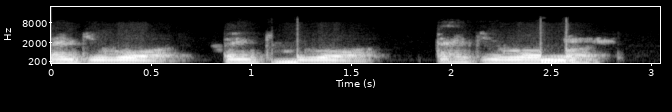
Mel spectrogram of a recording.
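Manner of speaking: play-acted crying, tearful voice. Retelling getting up after prayer: retelling own tearful thanks. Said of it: "I'm crying, and I just kept saying".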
